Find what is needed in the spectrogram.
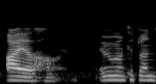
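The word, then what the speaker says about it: Iachon: i a c h o n but it's pronounced aahan everyone kept on saying ion so I was like aahan oh at this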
